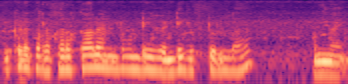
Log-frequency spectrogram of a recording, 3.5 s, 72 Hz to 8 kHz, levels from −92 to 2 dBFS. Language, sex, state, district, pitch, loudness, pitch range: Telugu, male, Andhra Pradesh, Manyam, 165 Hz, -16 LUFS, 150-175 Hz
